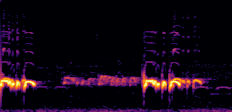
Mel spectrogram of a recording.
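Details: Local zebra dove, loud and constantly singing, used to coax other zebra doves into song. Two quick rolling cooing phrases open and close the passage, linked by a soft continuous murmur of coos.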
